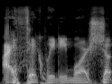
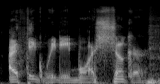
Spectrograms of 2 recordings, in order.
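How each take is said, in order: First: Same odd fish-guy voice; fish man. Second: Low, strange fish creature voice; lazy deep fishman murmur; fish man. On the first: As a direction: repeat the low fishman line. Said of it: "That's what he says". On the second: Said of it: "That's your Fishman voice?". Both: Acted.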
